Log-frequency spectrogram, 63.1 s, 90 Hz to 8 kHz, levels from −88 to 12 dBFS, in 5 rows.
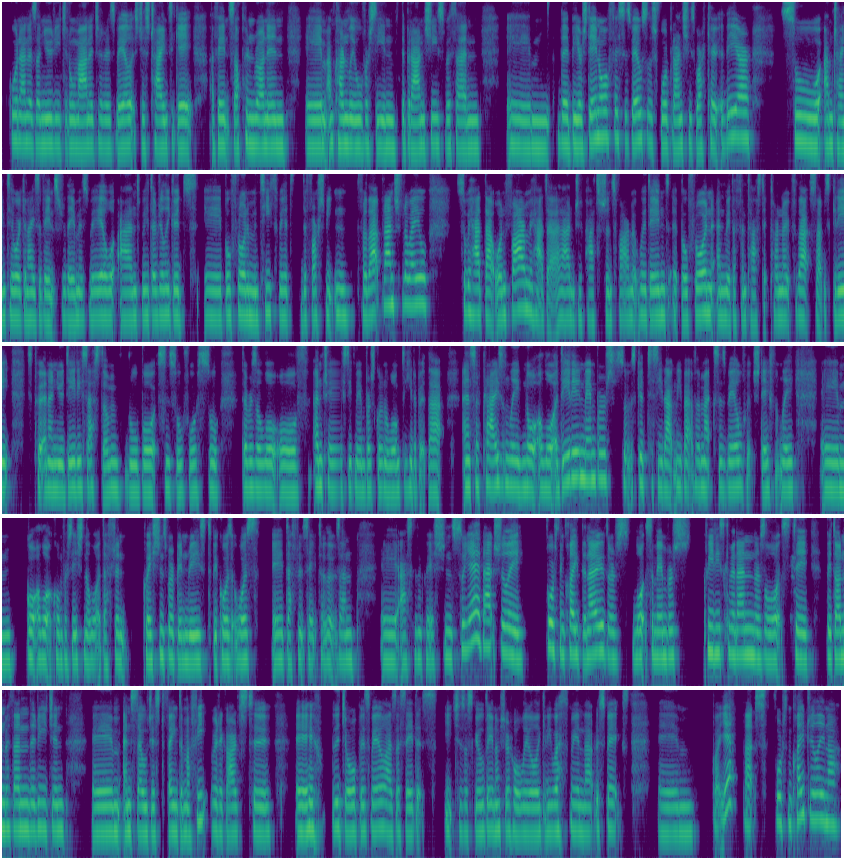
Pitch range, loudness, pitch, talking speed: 175-195 Hz, -26 LUFS, 180 Hz, 235 wpm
